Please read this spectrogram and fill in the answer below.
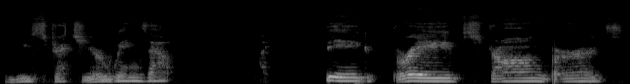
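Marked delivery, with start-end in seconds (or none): none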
